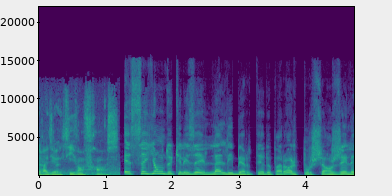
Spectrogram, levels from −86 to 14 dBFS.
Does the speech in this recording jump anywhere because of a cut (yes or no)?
yes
